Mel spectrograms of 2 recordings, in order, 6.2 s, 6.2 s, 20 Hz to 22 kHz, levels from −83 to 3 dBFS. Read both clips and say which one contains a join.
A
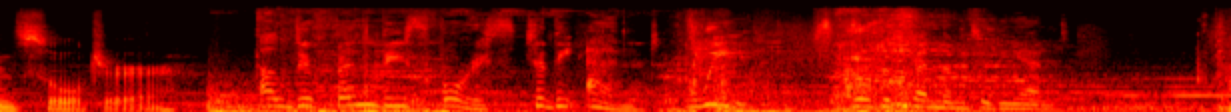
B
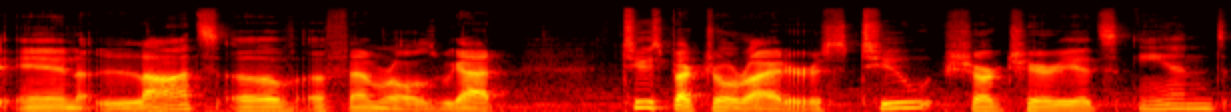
A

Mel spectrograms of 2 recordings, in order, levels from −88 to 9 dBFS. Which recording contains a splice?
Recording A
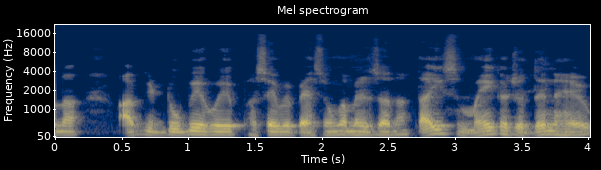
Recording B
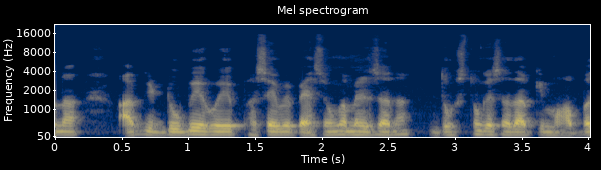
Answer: A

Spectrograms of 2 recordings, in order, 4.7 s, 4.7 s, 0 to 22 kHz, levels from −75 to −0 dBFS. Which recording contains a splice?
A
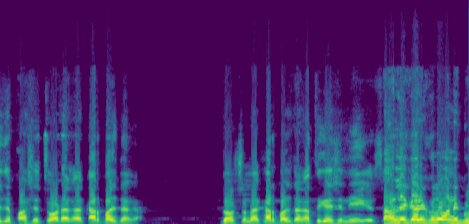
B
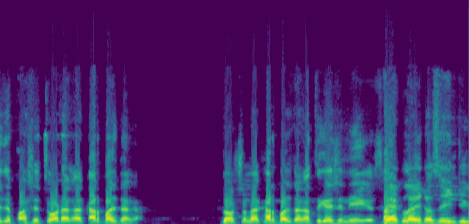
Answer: B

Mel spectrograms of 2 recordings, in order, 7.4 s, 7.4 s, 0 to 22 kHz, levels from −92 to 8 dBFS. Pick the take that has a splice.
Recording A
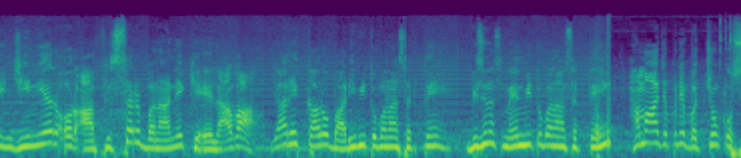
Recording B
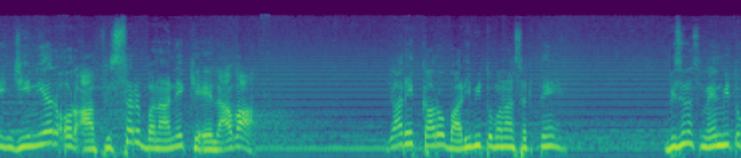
A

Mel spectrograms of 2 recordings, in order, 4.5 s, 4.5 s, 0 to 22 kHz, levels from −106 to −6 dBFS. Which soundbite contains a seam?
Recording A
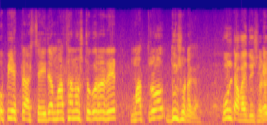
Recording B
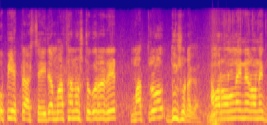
B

